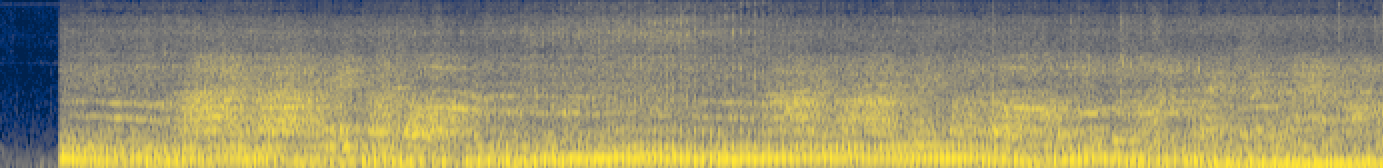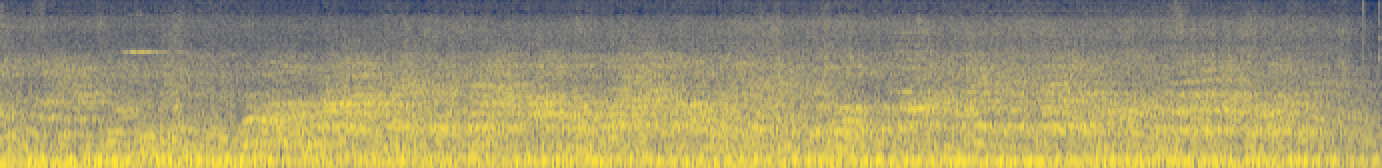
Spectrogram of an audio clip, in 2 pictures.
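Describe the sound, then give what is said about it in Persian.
Students of Shahid Beheshti University chant slogans such as "death to the dictator" in unison in protest at the killing of Mahsa Amini, loud and rhythmic, with voices rising and falling in repeated phrases over a constant rumble of background noise. “الان میتونیم صدای دانشجویان دانشگاه شهید بهشتی رو هم بشنویم.”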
